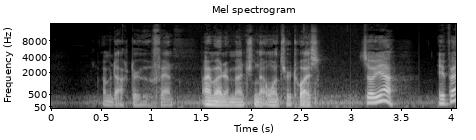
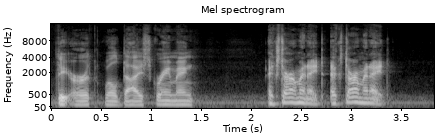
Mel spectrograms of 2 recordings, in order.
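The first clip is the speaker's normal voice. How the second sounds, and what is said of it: Robotic Dalek voice. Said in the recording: “let me do a Dalek voice.”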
